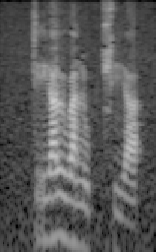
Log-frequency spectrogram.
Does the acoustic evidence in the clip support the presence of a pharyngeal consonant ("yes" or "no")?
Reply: no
